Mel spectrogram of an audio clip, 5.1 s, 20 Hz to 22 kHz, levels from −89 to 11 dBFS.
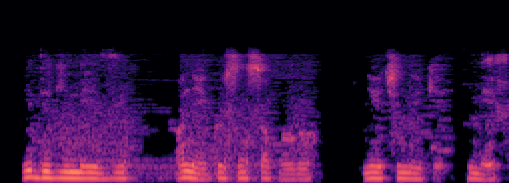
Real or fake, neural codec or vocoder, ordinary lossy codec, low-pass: real; none; none; none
